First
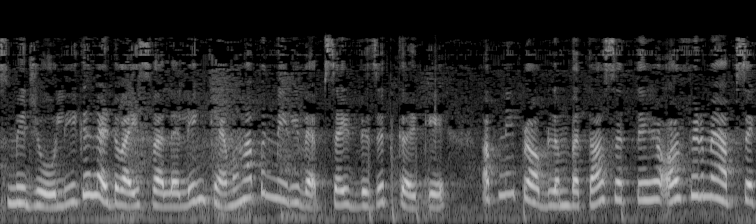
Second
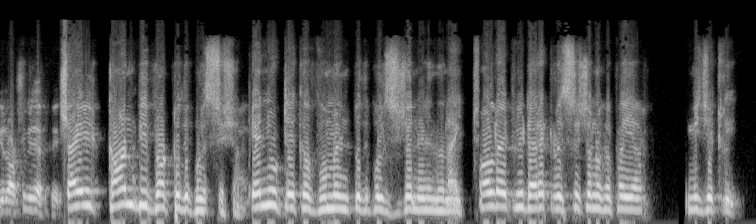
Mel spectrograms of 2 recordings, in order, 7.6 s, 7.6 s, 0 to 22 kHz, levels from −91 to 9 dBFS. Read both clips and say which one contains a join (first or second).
second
